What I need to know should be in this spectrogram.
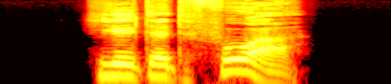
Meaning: inflection of vorhalten: 1. second-person plural preterite 2. second-person plural subjunctive II
- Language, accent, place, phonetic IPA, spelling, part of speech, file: German, Germany, Berlin, [ˌhiːltət ˈfoːɐ̯], hieltet vor, verb, De-hieltet vor.ogg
